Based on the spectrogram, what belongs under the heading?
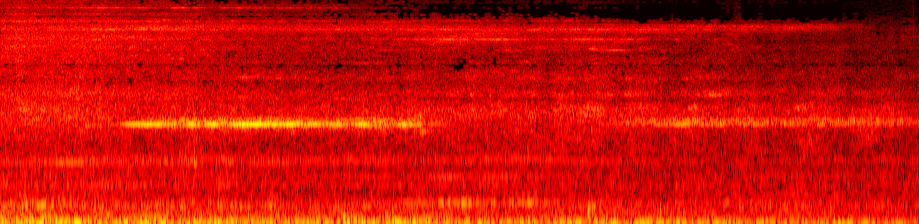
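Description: Rear of a freight train of tank cars rolling away over the rails: a steady low rumble with steel wheels squealing in long, thin high tones, the whole sound fading as the cars recede.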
